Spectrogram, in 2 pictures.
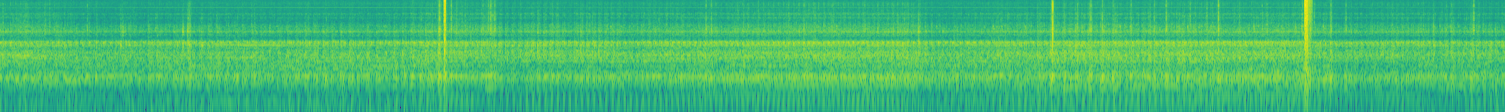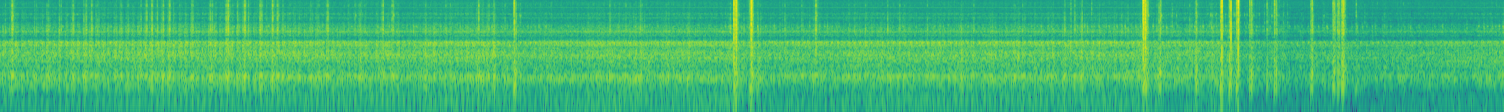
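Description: Motorcycle engine running steadily at low speed, heard from on the moving bike. A few sharp knocks cut through, with a quick cluster of clicks near the end.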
